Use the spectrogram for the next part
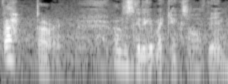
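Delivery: low, soft, sighing resignation; acted deflated murmur; resigned partner. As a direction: sigh it out, quietly giving up. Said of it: "he'll come back to you and be like".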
